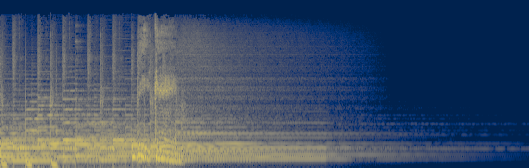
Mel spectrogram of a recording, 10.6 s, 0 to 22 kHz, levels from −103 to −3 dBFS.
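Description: No technical faults can be heard anywhere in this audio. There is nothing here for a listener to flag.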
